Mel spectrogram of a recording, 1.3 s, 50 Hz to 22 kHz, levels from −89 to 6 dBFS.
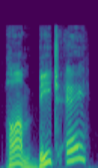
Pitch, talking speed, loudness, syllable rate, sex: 180 Hz, 135 wpm, -16 LUFS, 3.1 syllables/s, male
